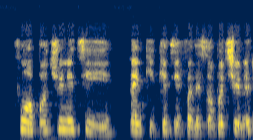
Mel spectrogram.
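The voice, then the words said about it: Nigerian accent. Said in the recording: “You just spoke it in a Nigerian accent at the end”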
